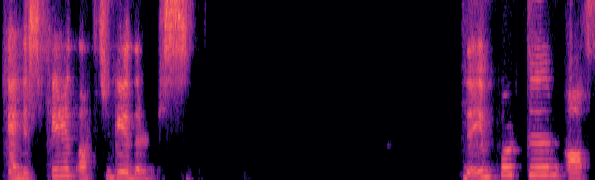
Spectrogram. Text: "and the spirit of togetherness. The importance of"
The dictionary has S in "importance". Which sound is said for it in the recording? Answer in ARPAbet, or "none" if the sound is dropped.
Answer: none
